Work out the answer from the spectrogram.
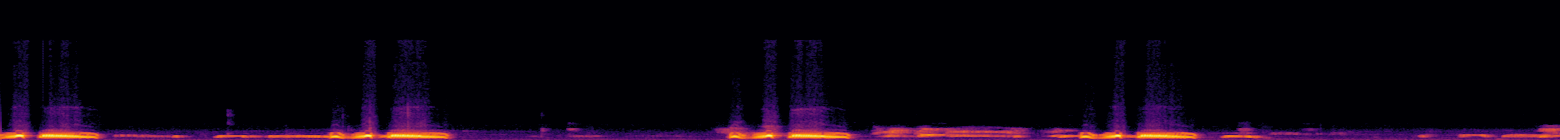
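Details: Energetic 'thúc bổi' cooing of a spotted dove, loud double-note coos repeated roughly every two to three seconds, with softer murmuring notes between phrases and no other sounds around.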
